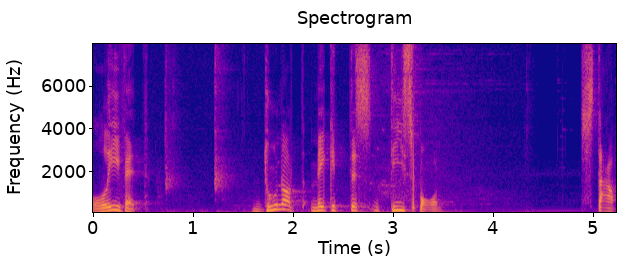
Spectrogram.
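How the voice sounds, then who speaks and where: Speaking at a very slow pace with a non-native accent, the voice has lively intonation. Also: man. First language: not English. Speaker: game streamer. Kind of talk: live gameplay commentary. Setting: live stream. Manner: animated.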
